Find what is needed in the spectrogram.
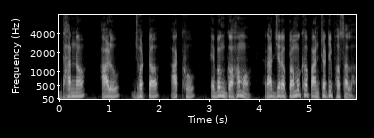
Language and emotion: Odia, neutral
